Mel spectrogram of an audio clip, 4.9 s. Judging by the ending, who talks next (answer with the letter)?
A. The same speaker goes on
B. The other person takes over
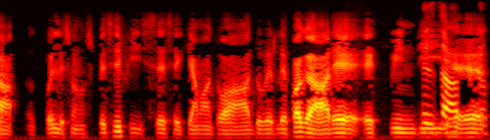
A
